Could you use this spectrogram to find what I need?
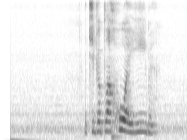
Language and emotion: Russian, angry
